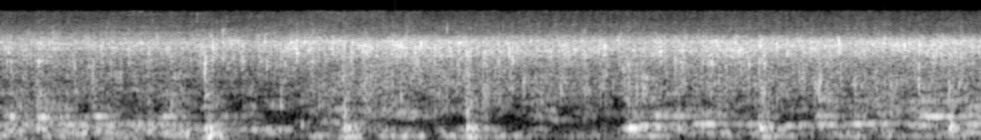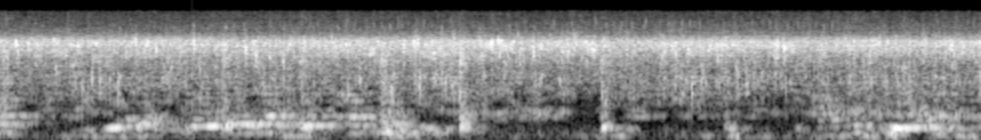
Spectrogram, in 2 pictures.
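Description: Diced tofu deep-frying in hot oil in a wok: a steady sizzle with fine crackles.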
